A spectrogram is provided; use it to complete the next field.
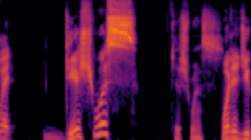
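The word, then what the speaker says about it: GISHWHES: So I'm going to call it Gishwas. Gishwas. What did you call it? Gishwas, I think. Gishwish? Yeah, I mean, I put a little bit more of a wez at the end than a whoosh. Gishwas.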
